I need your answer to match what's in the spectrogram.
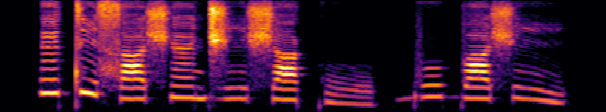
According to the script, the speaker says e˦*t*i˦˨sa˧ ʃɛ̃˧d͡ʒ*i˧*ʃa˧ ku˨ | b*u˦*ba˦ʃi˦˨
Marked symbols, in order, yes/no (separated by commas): yes, yes, yes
